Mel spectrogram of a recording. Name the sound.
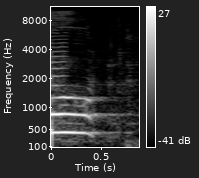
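dog yelping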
